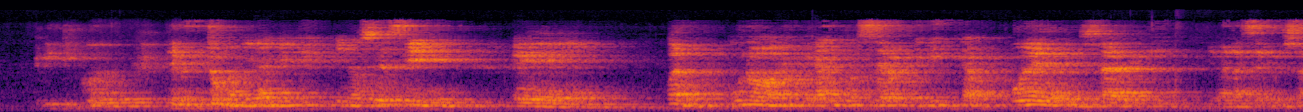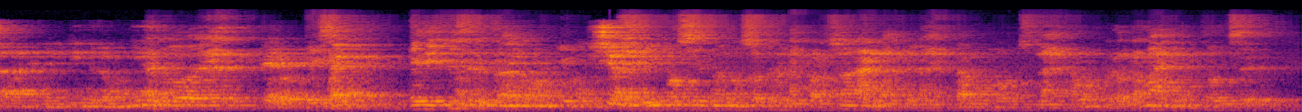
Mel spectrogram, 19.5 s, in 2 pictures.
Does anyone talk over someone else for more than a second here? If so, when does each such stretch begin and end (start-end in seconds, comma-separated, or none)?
13.2-14.6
